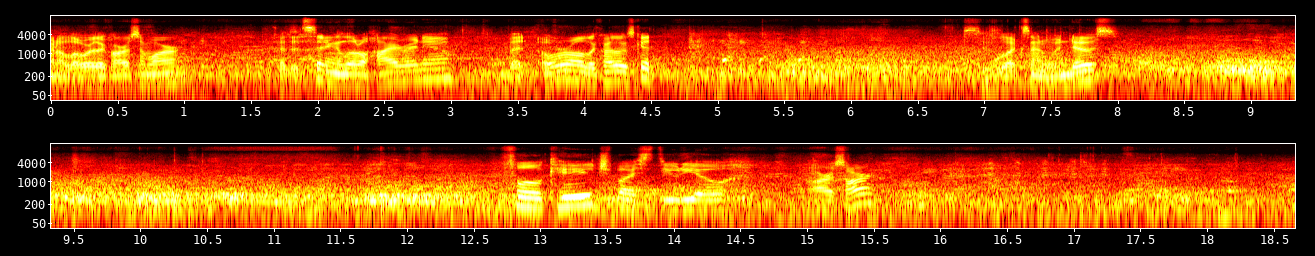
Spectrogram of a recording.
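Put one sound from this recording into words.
A crowd murmurs and chatters in a large, echoing hall.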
